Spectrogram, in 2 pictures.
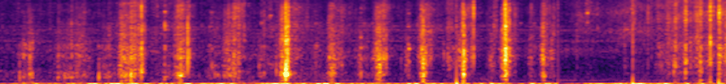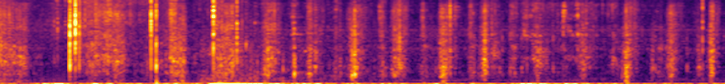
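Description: Close-miked biting and chewing of a frozen block of packed ice coated in matcha powder: a dense, irregular run of crisp crunches, loudest in a cluster just past the middle.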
